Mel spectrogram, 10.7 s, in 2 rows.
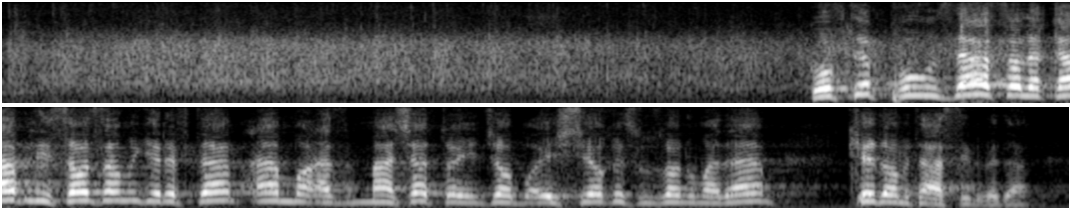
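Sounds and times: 
seminar audience applause: 0:00.0 - 0:05.0
speech: 0:04.0 - 0:10.6.

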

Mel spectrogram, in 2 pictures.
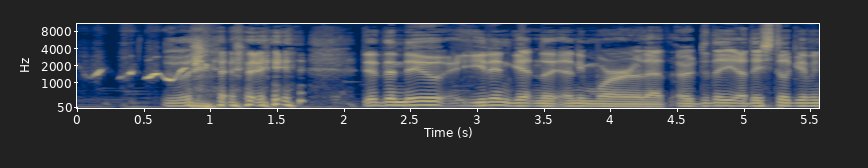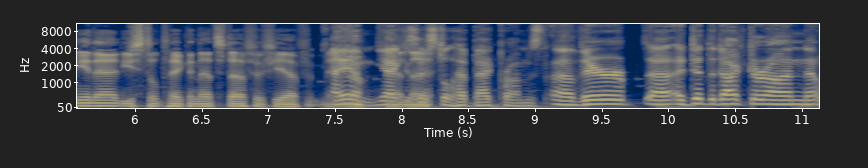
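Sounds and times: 
person whistling imitation of birds: 0:00.0 - 0:00.8
laughter: 0:00.7 - 0:02.2, 0:07.5 - 0:08.2
speech: 0:00.7 - 0:11.1.

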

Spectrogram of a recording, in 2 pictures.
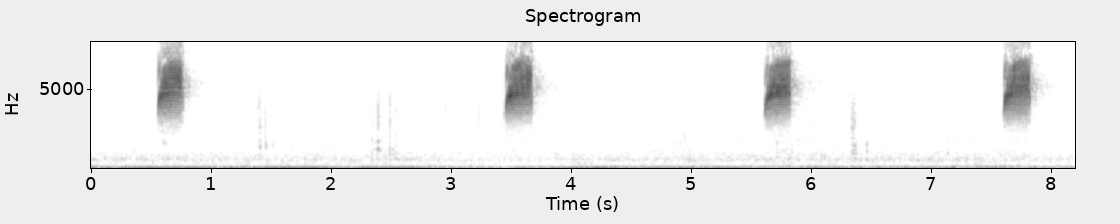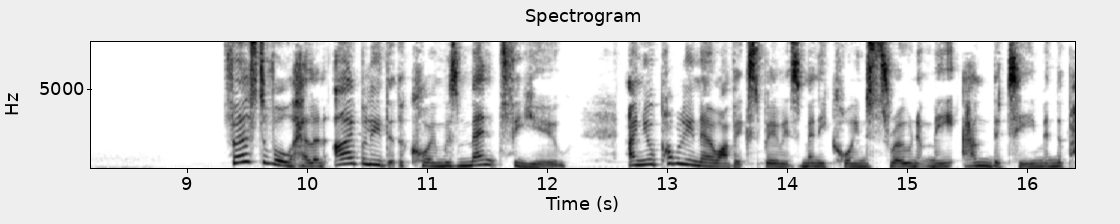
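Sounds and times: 
low rumble: 0:00.0 - 0:08.9
woodcock calling: 0:00.5 - 0:01.0, 0:03.3 - 0:03.9, 0:05.6 - 0:06.1, 0:07.6 - 0:08.1
speech: 0:00.6 - 0:00.8, 0:09.6 - 0:16.3.

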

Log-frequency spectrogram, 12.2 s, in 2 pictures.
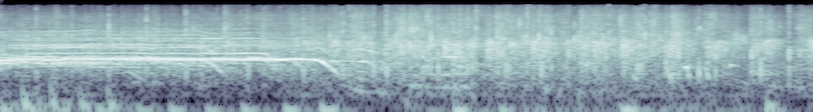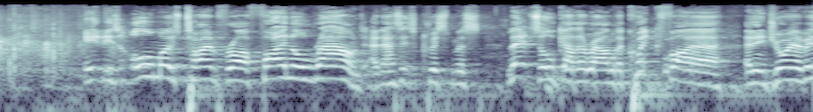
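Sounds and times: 
audience applause at a Christmas comedy debate show: 0:00.0 - 0:06.8
speech: 0:06.8 - 0:12.1.

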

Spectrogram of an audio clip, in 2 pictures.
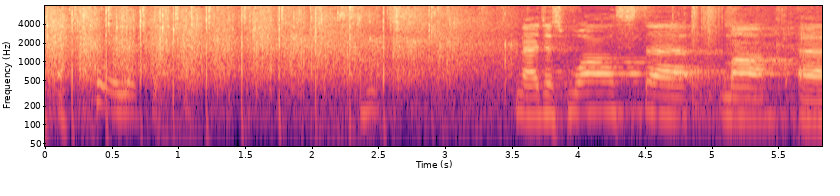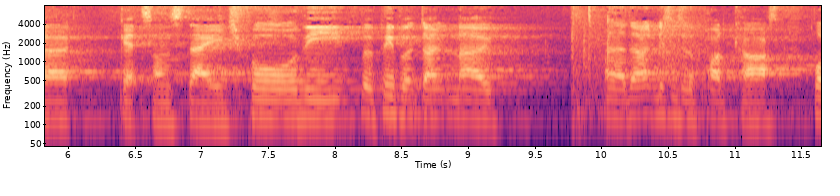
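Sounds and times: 
audience applause: 0:00.0 - 0:03.6
speech: 0:00.2 - 0:01.2, 0:02.4 - 0:02.6, 0:03.5 - 0:09.4, 0:10.0 - 0:11.4.

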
